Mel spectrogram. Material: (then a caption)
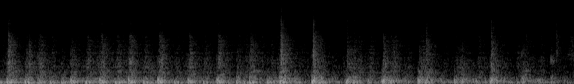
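Sheet steel. A large, hollow sheet-metal steel filing cabinet is tapped with fingertips and nails on the drawer front near the handle, on the side and on the top corner. A quick, uneven run of soft taps produces low, hollow thuds around 70 Hz, each dying away quickly with only brief ringing.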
